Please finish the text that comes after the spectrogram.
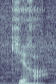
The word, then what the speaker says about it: Kira: Kira, dérivé du mot anglais « killer » prononcé à la japonaise.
